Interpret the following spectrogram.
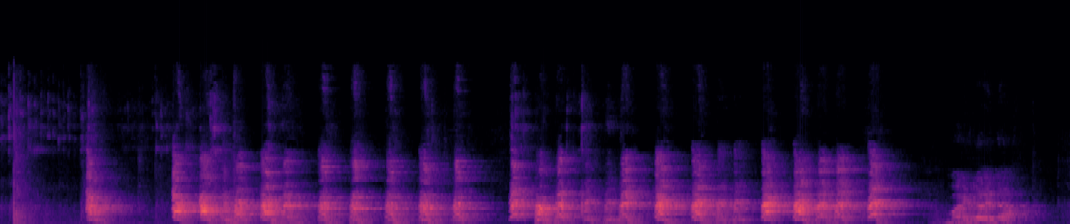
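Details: Milo, an adopted Lhasa Apso puppy, playing doggy cricket indoors: runs of quick, sharp, high yappy barks in several bursts, pausing briefly between them, ending with a short wavering whine-like tone.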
